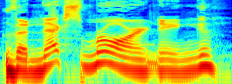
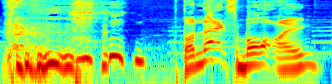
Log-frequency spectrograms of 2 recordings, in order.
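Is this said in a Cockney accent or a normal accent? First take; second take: normal; Cockney. First: It is spoken in the speaker's ordinary accent. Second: It is spoken in a put-on Cockney accent.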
